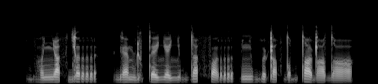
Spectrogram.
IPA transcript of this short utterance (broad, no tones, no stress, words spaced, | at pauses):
bʱɒɲɑθɟʌr | ɡæmɖʊ t̪ɛʎæ ʎʌbdɑθfɒr | ɲubɾʊʈɔθ dˤubtˤæɖʌʊ̯ dˤɑ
